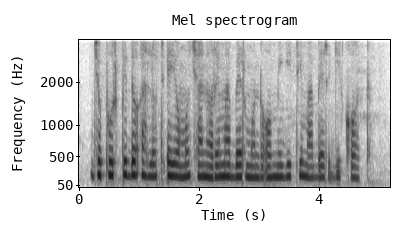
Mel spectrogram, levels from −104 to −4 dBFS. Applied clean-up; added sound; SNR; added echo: none; none; none; none.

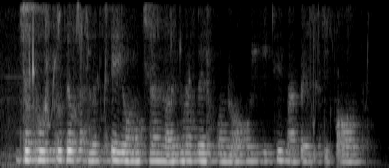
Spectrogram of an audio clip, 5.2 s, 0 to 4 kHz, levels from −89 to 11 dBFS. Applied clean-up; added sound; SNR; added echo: neural mask model DeepFilterNet 3.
